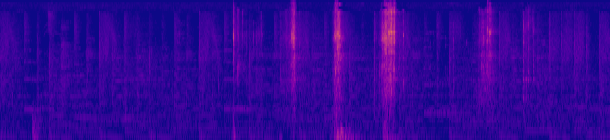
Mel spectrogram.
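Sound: whisky bottle being opened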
